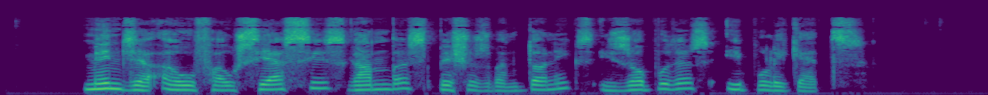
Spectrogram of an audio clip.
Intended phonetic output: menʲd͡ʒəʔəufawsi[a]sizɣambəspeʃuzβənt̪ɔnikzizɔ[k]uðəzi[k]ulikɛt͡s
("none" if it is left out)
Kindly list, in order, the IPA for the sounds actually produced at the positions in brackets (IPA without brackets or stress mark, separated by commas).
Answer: a, p, p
